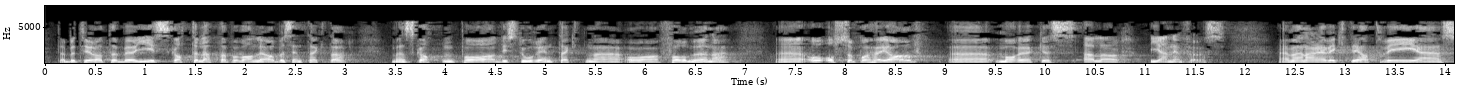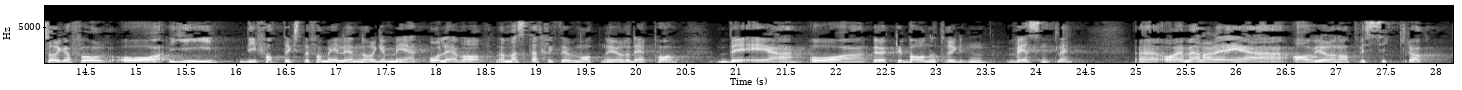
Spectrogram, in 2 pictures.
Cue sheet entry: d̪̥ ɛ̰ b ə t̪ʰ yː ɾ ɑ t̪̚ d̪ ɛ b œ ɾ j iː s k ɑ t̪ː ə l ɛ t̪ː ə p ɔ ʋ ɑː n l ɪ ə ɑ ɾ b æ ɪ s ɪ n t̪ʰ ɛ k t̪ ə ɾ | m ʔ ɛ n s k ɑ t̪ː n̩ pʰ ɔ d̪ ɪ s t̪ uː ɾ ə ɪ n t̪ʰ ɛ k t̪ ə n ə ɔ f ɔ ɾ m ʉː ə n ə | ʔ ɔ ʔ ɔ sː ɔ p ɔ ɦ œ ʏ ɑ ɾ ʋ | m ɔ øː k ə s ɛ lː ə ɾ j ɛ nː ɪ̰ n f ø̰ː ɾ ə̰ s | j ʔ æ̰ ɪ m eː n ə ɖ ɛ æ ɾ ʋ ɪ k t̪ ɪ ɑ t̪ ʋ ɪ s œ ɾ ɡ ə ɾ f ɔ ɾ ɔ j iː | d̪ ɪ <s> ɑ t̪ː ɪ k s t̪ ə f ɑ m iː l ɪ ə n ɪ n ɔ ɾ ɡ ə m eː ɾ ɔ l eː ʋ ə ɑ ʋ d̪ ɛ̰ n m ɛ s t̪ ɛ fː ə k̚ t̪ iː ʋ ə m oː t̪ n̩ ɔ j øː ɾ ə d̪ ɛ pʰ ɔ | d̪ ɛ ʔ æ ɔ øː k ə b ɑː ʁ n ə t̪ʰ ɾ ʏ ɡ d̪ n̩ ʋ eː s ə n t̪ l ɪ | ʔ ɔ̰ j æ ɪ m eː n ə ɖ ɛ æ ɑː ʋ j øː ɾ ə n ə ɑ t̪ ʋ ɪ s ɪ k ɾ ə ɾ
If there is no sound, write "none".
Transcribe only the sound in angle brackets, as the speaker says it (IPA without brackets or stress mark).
f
